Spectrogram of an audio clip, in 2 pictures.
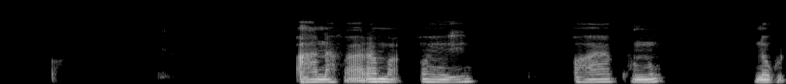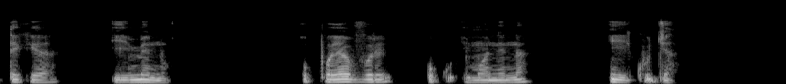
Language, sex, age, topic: Oshiwambo, male, 25-35, agriculture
